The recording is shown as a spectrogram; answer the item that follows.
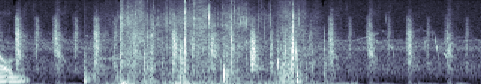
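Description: Cartoon footstep sound effect: a quick patter of light steps, about four a second, as a character hurries off, stopping about a second before the end.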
